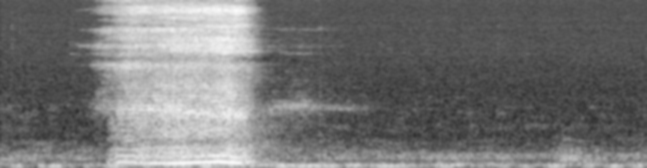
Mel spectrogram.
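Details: Single loud, harsh, fluttering snore on the in-breath, then quieter breathing; loud snoring during sleep.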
